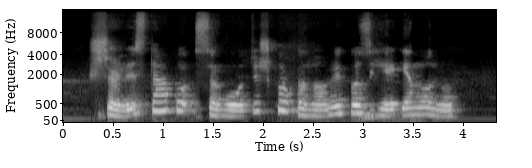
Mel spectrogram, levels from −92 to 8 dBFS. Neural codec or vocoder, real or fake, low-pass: codec, 32 kHz, 1.9 kbps, SNAC; fake; 14.4 kHz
